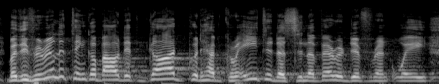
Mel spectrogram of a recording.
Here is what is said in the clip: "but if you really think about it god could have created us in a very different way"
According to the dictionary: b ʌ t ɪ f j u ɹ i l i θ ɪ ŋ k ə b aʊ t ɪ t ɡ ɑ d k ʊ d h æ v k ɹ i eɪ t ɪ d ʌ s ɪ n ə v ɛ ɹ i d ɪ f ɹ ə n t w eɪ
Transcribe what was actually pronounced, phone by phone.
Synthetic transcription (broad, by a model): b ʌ t ɪ f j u ɹ i l i θ ɪ ŋ k ə b aʊ t ɪ t ɡ ɑ d k ʊ d h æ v k ɹ i eɪ t ɪ d ʌ s ɪ n ə v ɛ ɹ i d ɪ f ɹ ə n t w eɪ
